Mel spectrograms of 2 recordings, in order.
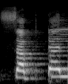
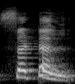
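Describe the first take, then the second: First: A b sound is pronounced before the t. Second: No b sound is heard before the t. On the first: The speaker calls it wrong. "सप्टल नहीं" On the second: The speaker calls it right. "सटल यानी कि जटिल"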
